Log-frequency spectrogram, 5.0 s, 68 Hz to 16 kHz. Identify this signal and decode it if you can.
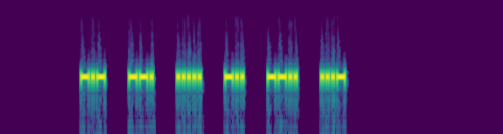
Morse code, heard as a keyed tone, about 46 wpm, spaced as for 26 wpm, 700 Hz. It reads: KG5DZV
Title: USA Call Signs - 3x Character Spacing - 45wpm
